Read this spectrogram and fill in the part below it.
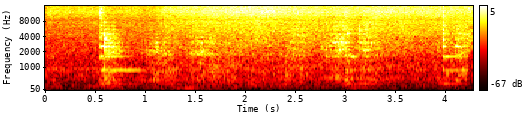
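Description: Ginger, green chilli and garlic paste fries with sautéed onions for a beef curry, giving a loud, close, steady sizzle with occasional stirring scrapes and no talking.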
